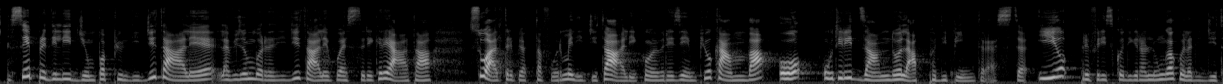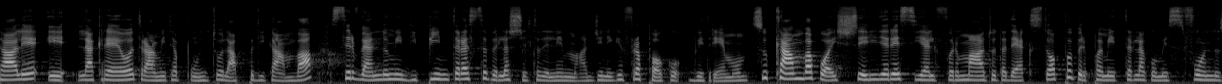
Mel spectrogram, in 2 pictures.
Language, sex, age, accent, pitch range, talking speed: Italian, female, 20-39, native, 195-240 Hz, 165 wpm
